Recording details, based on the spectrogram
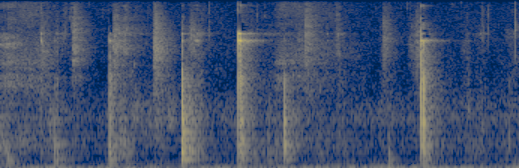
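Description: A spoon grinding and mixing salt with ash in a bowl, a series of sharp scraping clinks at an irregular, roughly half-second rhythm over a gritty rasping background, close and fairly quiet.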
